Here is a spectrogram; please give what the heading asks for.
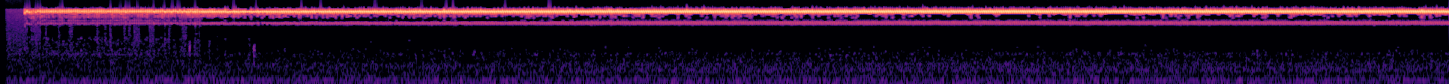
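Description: A white-whiskered bell cricket gives a high, continuous, finely pulsed trill that holds steady throughout.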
